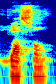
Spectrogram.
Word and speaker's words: plaçons: With c the sound of it is a bit soft s is how we pronounce it. Nous plaçons.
